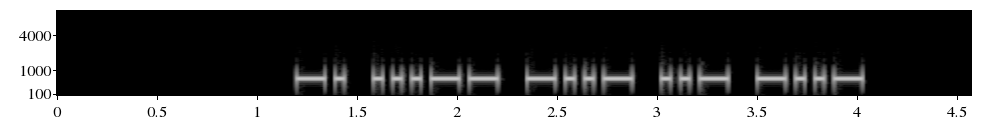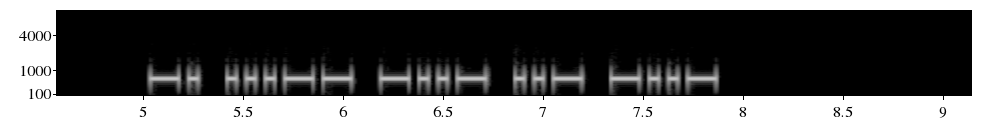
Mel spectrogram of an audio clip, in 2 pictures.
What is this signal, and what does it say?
Morse code, heard as a keyed tone, about 25 wpm, 700 Hz. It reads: N3XUX N3XUX
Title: USA Call Signs - 5 Characters - Repeated 2x - 25wpm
